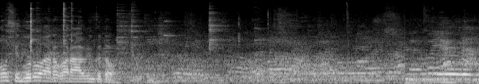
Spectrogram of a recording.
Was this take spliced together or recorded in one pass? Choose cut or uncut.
uncut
